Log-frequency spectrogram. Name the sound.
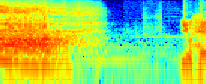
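voice imitating a roar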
